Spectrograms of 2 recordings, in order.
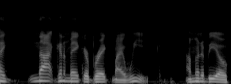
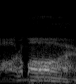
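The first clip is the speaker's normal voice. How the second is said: mock mild called-out yell, pitched up; 5 semitones higher than usual. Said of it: "he just starts yelling, like".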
